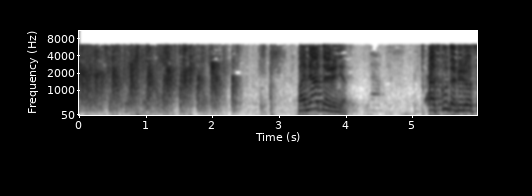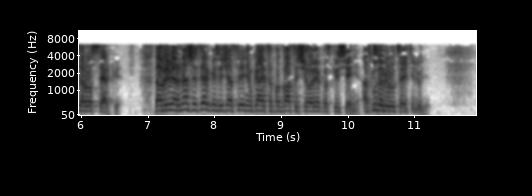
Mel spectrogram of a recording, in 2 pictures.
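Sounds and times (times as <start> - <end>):
audience applause: 0.0 - 2.5
speech: 3.3 - 4.1, 5.3 - 11.4.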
